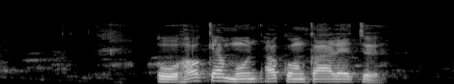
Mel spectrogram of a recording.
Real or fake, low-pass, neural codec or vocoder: real; 7.2 kHz; none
